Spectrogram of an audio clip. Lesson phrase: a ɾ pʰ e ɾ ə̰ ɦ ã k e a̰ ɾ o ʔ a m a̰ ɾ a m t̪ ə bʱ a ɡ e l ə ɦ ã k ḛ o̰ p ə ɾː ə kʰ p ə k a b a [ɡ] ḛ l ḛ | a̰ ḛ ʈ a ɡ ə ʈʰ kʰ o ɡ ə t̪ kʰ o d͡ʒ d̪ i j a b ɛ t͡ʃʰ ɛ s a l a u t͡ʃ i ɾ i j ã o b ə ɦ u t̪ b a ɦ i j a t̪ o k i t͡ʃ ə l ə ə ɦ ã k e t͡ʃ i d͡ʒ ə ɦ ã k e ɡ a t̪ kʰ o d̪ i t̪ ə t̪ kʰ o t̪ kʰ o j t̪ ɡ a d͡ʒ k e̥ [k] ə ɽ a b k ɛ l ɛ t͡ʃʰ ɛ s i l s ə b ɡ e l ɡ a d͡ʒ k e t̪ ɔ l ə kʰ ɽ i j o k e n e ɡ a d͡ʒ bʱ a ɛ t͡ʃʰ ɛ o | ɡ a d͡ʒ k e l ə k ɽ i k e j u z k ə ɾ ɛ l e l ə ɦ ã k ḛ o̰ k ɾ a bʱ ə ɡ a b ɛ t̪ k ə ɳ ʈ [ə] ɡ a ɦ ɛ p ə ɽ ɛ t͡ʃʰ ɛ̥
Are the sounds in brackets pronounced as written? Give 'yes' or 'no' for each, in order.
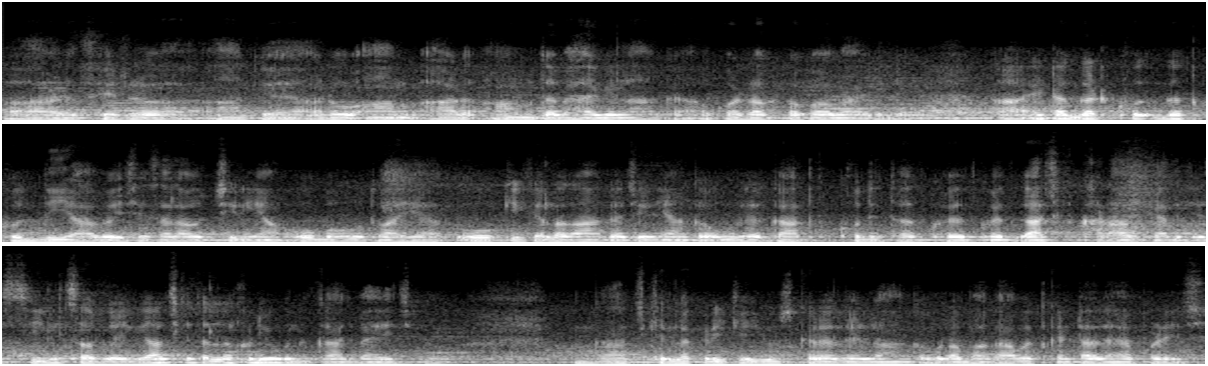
yes, no, no

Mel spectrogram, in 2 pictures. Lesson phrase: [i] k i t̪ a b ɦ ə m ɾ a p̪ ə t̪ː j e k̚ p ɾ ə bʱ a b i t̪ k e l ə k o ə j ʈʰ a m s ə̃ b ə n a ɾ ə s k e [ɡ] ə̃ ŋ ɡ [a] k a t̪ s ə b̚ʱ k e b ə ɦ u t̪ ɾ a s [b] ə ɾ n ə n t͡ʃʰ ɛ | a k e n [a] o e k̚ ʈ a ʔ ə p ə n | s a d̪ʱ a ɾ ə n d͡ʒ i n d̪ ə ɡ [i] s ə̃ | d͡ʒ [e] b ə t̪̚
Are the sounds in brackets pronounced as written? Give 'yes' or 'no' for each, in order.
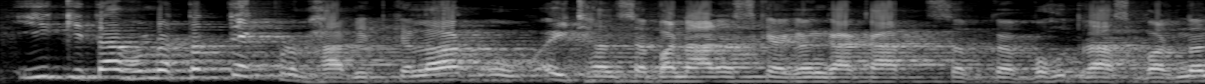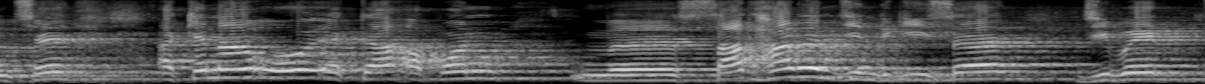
yes, yes, yes, yes, yes, yes, no

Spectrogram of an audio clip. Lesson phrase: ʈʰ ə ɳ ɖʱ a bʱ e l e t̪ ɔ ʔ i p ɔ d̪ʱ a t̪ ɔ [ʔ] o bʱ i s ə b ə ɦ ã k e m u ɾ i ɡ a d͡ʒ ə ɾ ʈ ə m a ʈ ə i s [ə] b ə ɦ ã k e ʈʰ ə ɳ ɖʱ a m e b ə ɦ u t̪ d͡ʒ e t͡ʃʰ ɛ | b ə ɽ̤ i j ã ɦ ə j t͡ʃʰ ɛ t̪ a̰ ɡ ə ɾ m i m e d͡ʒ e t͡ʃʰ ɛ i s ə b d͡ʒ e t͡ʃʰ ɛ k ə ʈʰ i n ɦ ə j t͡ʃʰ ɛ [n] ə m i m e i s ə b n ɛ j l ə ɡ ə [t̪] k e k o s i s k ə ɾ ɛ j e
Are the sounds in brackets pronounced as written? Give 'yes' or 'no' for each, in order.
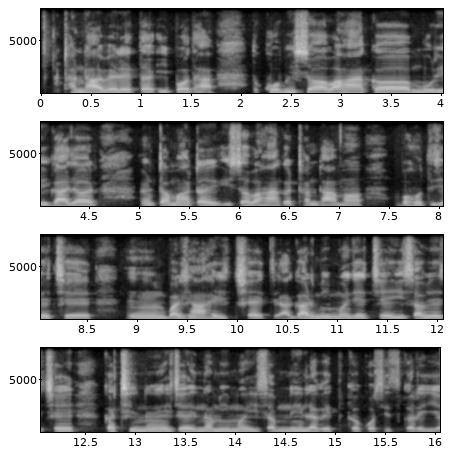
no, yes, yes, yes

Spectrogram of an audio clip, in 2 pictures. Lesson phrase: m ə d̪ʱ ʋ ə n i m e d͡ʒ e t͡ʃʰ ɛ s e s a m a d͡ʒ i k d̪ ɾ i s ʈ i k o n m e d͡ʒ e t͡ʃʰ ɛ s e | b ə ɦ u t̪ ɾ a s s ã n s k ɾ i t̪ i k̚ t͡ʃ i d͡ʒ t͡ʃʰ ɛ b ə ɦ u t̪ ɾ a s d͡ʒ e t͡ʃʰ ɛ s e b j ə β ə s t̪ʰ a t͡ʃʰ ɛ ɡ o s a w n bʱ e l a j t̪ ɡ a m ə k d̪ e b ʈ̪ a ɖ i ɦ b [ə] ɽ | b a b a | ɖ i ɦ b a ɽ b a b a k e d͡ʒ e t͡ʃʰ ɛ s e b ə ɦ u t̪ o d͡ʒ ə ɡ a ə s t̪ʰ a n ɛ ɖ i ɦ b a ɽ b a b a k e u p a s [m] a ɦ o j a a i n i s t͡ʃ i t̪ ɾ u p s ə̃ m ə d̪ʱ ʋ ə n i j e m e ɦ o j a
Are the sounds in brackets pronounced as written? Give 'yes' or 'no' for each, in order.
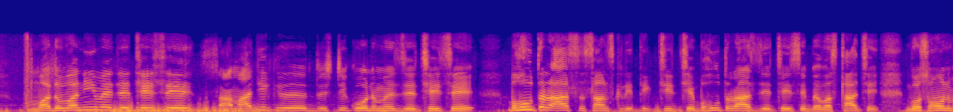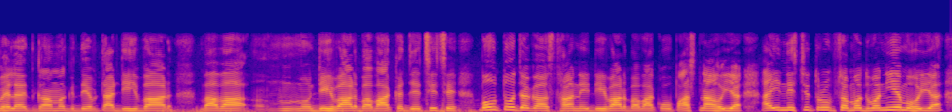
no, no

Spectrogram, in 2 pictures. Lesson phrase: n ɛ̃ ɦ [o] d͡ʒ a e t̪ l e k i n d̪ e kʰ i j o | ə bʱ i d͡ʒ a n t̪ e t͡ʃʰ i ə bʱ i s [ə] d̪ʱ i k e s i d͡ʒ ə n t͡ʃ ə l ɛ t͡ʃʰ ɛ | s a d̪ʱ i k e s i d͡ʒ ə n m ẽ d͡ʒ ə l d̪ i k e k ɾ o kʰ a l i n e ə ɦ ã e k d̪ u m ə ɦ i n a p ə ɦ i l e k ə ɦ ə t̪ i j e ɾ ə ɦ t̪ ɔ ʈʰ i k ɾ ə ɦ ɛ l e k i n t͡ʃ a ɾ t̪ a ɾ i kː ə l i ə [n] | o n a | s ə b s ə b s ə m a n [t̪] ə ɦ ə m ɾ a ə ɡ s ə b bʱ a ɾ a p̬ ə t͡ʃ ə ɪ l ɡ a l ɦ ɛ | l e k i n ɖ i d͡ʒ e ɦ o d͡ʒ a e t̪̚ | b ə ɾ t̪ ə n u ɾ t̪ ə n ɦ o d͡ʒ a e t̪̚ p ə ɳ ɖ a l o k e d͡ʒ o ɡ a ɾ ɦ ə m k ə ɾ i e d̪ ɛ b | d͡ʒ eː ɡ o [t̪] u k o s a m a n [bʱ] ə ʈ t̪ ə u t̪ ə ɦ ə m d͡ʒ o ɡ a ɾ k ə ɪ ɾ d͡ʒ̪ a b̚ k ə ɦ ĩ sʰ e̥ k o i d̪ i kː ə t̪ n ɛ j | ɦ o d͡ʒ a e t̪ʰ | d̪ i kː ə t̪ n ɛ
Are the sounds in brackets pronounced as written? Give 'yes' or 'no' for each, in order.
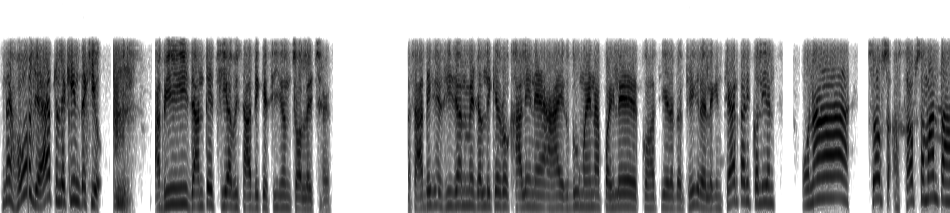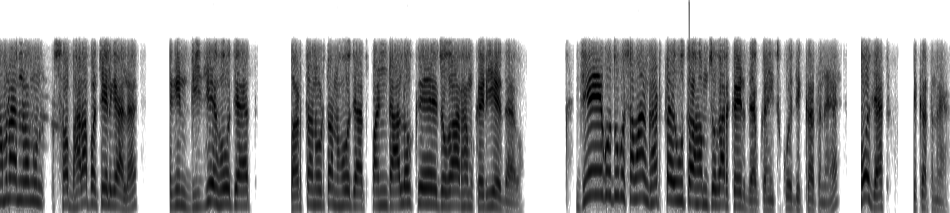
yes, no, yes, yes, no, no

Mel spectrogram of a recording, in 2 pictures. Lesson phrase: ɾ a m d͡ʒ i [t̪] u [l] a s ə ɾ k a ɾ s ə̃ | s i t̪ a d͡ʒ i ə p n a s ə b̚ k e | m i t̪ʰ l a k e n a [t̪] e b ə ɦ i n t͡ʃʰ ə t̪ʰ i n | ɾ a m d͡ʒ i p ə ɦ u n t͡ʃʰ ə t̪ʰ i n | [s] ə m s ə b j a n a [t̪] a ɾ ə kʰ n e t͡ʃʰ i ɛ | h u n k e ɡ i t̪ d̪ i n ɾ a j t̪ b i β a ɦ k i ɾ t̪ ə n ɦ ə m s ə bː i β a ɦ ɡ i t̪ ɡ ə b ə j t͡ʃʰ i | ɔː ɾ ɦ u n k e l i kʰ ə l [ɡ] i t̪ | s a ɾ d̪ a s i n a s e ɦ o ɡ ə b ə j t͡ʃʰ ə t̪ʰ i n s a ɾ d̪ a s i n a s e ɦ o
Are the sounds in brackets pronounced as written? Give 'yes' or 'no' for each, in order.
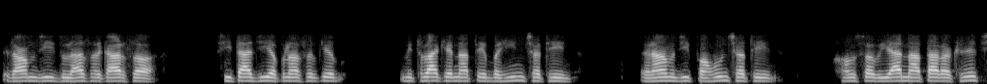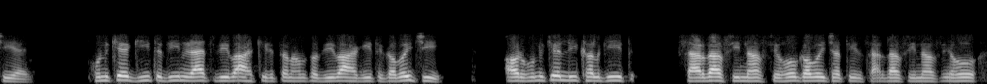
no, yes, yes, no, yes, yes

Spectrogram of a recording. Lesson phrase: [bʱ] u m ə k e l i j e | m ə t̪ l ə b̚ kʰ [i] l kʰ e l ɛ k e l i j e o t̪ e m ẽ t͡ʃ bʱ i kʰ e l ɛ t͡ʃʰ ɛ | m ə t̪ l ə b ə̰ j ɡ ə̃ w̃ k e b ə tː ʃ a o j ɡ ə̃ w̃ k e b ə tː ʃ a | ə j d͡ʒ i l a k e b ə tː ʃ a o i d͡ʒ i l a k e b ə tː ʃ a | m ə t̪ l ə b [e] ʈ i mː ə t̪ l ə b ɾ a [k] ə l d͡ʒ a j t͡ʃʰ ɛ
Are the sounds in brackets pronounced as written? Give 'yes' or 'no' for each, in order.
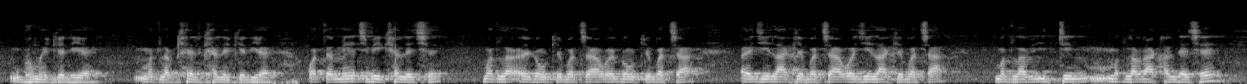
no, no, no, no

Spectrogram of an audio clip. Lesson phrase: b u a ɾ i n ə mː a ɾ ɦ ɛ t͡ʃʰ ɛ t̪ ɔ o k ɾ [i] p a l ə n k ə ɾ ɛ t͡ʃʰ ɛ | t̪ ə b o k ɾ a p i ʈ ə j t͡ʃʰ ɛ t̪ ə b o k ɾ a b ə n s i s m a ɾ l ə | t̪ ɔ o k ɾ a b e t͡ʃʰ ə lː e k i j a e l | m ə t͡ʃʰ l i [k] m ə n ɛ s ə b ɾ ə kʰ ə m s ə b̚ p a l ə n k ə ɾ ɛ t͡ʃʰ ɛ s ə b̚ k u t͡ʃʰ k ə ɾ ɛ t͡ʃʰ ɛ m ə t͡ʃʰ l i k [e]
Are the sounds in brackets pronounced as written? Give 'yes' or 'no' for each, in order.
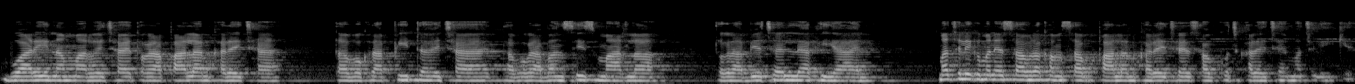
no, yes, yes

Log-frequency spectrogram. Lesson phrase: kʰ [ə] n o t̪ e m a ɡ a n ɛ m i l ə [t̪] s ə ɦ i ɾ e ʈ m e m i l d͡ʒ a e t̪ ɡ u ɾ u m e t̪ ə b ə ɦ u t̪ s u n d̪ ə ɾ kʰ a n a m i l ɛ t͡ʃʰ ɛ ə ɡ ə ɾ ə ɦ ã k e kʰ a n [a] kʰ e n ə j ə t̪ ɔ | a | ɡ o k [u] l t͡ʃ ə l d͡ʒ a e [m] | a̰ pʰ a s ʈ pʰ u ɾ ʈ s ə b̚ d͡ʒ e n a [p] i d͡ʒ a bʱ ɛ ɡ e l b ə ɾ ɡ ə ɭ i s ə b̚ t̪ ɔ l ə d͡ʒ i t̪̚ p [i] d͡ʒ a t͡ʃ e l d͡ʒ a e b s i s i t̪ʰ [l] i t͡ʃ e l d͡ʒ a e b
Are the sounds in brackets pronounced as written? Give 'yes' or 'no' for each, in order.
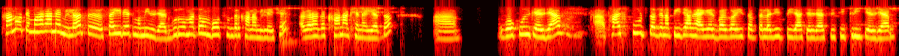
no, yes, yes, yes, no, yes, yes, no

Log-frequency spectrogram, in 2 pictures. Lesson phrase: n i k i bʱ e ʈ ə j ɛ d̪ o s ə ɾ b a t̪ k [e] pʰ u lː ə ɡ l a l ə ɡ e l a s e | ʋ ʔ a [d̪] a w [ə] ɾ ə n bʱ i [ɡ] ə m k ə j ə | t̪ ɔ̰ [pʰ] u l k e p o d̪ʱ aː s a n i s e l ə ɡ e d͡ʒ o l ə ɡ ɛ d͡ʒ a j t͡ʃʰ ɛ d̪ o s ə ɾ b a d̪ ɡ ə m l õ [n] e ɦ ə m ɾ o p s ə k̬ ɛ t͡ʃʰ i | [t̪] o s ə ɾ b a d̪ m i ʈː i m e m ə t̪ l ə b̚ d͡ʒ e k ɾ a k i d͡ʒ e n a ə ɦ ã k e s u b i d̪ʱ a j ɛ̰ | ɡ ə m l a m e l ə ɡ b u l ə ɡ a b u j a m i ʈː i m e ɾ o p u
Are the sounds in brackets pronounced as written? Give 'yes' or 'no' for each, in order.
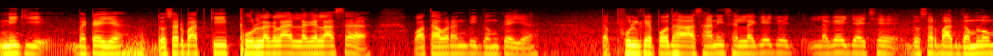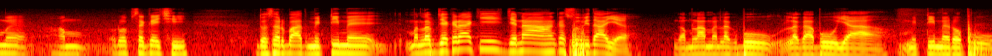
no, no, yes, yes, yes, no, no

